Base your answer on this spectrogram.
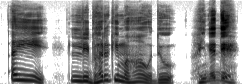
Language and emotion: Manipuri, disgusted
